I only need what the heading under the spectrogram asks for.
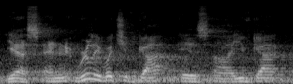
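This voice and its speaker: A man's voice: on the high side, unhurried. Man, product rep, chatty wry delivery, casual walk-through, reverberant hall sound, noisy background. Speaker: audio company representative giving a product tour. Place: small hard-walled demo room with high ceiling, indoors. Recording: echoey reverberant room with noisy ambience.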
